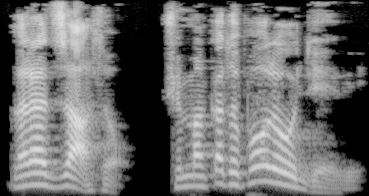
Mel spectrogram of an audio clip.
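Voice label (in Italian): "razza", vocabolario dialettale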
